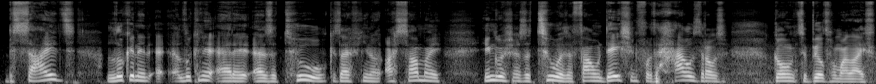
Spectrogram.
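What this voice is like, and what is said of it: American-sounding English accent. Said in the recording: “mainly my speaking accent is kind of American”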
